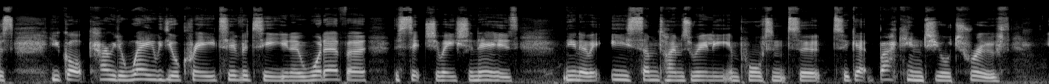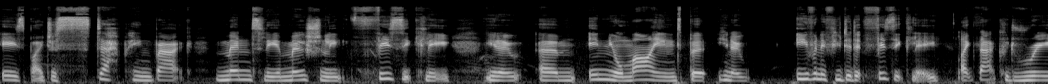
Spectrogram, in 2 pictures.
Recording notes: Apologies for the sound quality of this episode - we were outside and it was a bit windy at times. We will get a better mic for next time! Apologies for the background noise in some places.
